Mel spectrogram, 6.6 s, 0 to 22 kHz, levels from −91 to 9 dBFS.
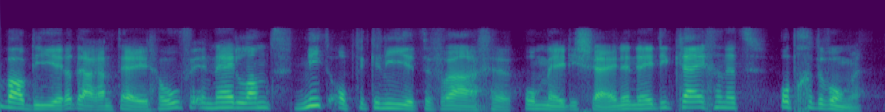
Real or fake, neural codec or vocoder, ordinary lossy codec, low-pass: fake; codec, 16 kHz, 0.8 kbps, ZipCodec; none; none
